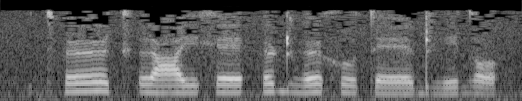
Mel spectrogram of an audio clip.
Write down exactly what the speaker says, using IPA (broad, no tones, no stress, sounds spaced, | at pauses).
tʰ œː t͡ʃʼ əː ʕ eː x ɛː h œ ɖʱ œ x o t ɛː ɖʱ e d ɔ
